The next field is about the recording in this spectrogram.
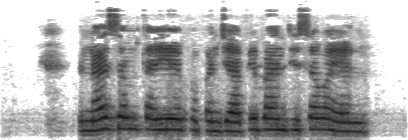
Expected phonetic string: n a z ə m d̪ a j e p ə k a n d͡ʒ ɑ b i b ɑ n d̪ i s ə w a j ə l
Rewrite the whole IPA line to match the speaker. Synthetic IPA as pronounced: n a z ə m t̪ a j e p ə p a n d͡ʒ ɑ b i b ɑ n d̪ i s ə w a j ə l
